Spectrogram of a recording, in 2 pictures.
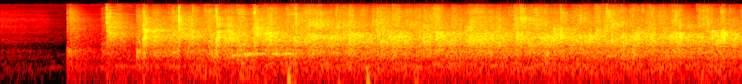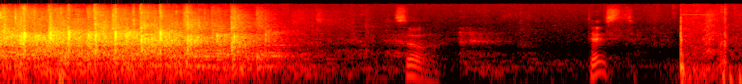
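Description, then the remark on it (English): An audience applauds steadily to welcome the speakers of a talk on steganography in auditive signals, a dense wash of clapping lasting several seconds before fading out, followed by a few scattered sounds and brief voices. “And I think it's a very interesting topic, and now give them a warm applause.”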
